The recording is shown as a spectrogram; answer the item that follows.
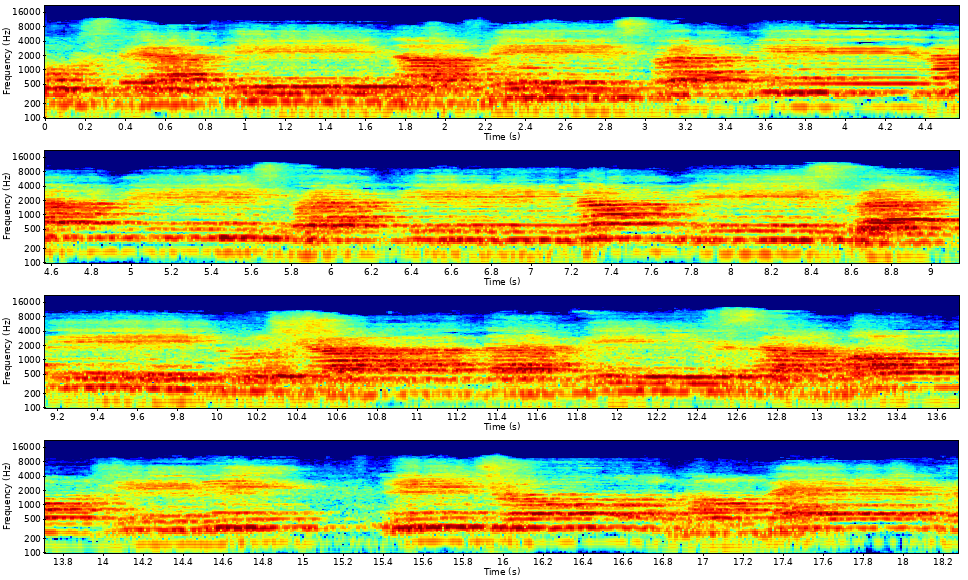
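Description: A group of voices singing a hymn in held, slow phrases, with a brief break about fifteen seconds in.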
